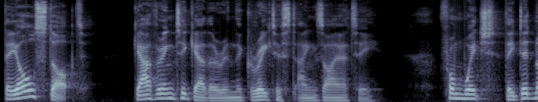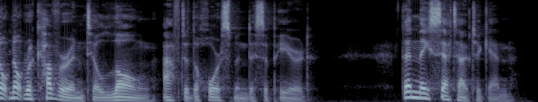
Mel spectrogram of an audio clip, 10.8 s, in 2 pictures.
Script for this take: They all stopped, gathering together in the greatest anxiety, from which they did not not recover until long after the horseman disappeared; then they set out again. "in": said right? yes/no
yes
